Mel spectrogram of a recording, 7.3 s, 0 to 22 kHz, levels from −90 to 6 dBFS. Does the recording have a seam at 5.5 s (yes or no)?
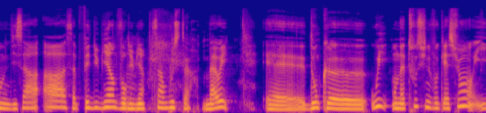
no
